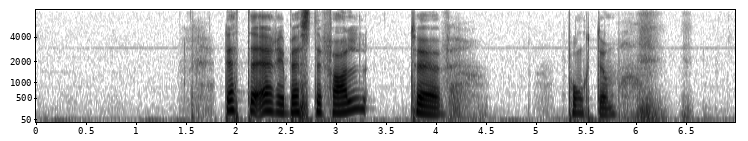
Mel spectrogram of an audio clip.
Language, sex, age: Norwegian, female, 43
